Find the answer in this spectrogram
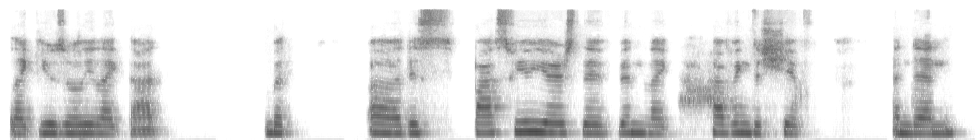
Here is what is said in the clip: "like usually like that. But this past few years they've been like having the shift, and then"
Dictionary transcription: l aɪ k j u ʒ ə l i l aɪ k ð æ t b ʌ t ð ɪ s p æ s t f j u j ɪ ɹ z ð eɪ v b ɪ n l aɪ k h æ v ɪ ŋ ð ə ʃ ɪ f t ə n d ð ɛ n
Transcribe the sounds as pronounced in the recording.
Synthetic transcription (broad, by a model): l aɪ k j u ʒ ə l i l aɪ k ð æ t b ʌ t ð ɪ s p æ s t f j u j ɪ ɹ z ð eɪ v b ɪ n l aɪ k h æ v ɪ ŋ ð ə ʃ ɪ f t ə n d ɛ n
